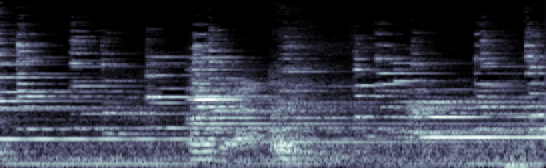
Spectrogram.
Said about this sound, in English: I want you to make the bell ring, but only to ring one time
